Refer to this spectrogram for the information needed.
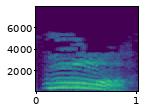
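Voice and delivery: loud, high, drawn-out roar; bellowed wordless roar; giant's roar. Acted.

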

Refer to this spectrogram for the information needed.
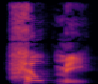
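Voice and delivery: breathless, pleading call out loud; desperate plea. Retold or imitated. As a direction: cry out to God at last.

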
